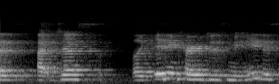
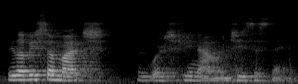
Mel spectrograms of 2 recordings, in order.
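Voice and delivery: soft, hushed congregational prayer; 5 semitones lower, 7 dB quieter than usual. Real, not acted. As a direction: pray quietly and humbly over the room. Opening prayer before the sermon.

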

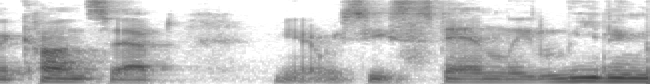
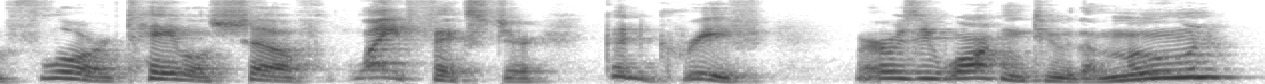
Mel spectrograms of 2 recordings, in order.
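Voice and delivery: much higher mock-exasperated mother; exasperated mom; 11 semitones higher, 3 dB louder than usual. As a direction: sigh over the mess like a fed-up mom.

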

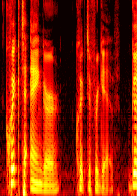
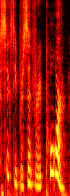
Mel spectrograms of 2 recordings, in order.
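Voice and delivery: stunned; 8 semitones higher than usual. Retold or imitated. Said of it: "Sister is stunned".

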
